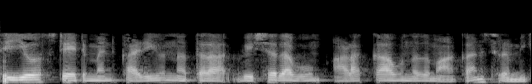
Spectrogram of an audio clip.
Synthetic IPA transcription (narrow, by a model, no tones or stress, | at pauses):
sijoːsʈe̞ːʈːmenɖkɐɻijunːɐt̪ːɐrɐʋiʂɐlɐʋumɐɽɐkːaːʋunːɐðumaːkːaːnɕrɐmikʲː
